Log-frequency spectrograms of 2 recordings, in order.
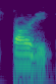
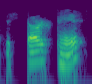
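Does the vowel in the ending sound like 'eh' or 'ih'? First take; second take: ih; eh. First: The ending vowel sounds like a short 'ih'. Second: The ending vowel sounds like a clear 'eh'. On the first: The speaker calls it right. "suena como una I. Entonces dicen started" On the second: The speaker calls it wrong. "no decimos started con la E"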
